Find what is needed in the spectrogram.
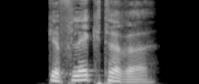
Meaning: inflection of gefleckt: 1. strong/mixed nominative/accusative feminine singular comparative degree 2. strong nominative/accusative plural comparative degree
- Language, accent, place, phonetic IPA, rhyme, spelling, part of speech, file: German, Germany, Berlin, [ɡəˈflɛktəʁə], -ɛktəʁə, geflecktere, adjective, De-geflecktere.ogg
